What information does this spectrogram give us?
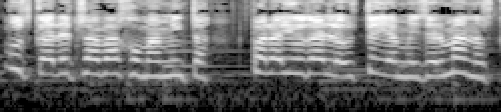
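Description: An actress playing a timid but stubborn young peasant girl in a radio drama, with an Ecuadorian highland accent, a Kichwa speaker's halting phrasing. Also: level tone, pushed and bright. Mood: meek, questioning. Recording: music bed under the voice.

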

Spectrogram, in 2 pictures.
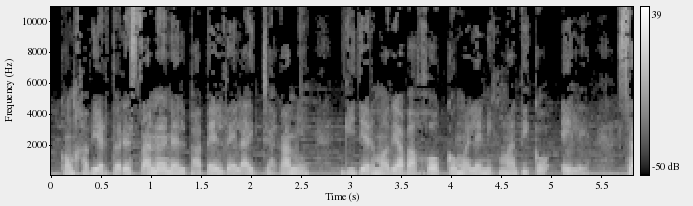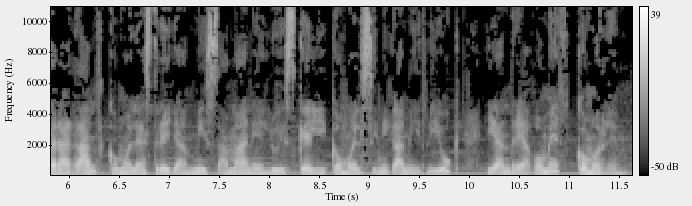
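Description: A woman's voice: medium pitch, steady tone, moderate pace, darkish tone, soft background music. A woman presenting a radio programme with scripted announcements.

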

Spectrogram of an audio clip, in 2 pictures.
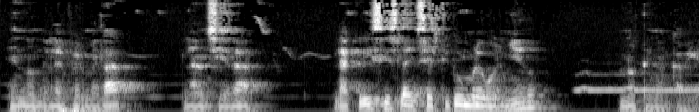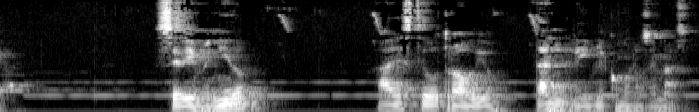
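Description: Man, guided meditation, warm soft voice, very slow, calm, low-pitched, roomy sound, quiet music. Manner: calm, gentle, unhurried, with many pauses. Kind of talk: guided meditation, soothing narration. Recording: roomy echo, distant mic, soft music.

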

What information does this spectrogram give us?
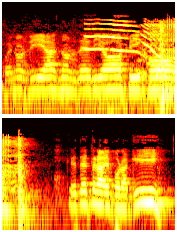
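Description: Man playing a slow-speaking, high-voiced village priest. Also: wildly swooping pitch, heavy background noise, heavily acted. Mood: welcoming, dignified. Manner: deliberate, formal, old-fashioned speech. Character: courteous, authoritative village parish priest of the 1700s. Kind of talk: amateur historical radio drama acting.

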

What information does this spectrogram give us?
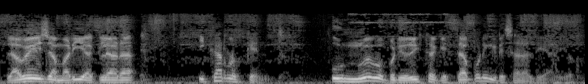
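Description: An actor playing a pompous narrator in mock-solemn scripted narration for a comic radio drama. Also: male voice, lowish voice, close to an everyday voice. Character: pompous, easily distracted male radio-play narrator. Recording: noisy old radio broadcast.

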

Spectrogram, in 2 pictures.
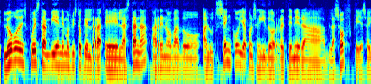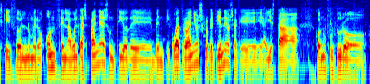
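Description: A man, talking cycling news on the radio in a relaxed, joking way. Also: mid-range voice, moderate pace. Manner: relaxed, jokey. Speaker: cycling commentator. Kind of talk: casual radio chat.

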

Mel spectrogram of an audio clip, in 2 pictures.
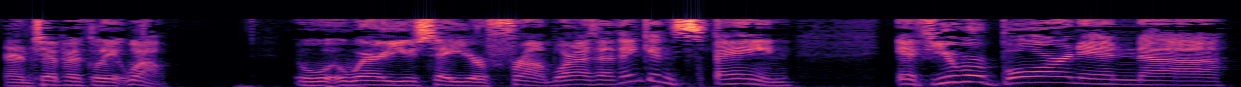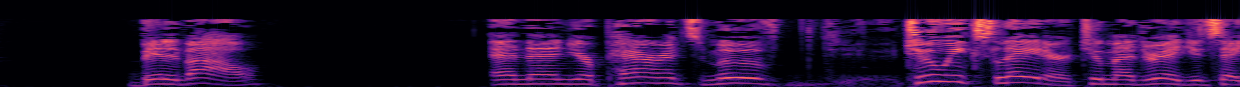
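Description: A Canadian man giving a bilingual English lesson, speaking slowly and repeating words over and over so learners can catch the sounds. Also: high voice, expressive, fairly bright tone. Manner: slow, repeats words for drilling. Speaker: English teacher.

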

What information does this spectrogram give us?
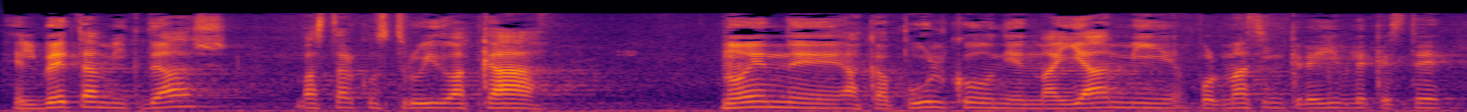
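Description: A man's voice: on the high side, fairly even intonation, normal speed. A Mexican man, a rabbi, giving an informal religious talk in a conversational way, often putting questions to his listeners. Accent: Mexican Spanish. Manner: conversational, checking in with listeners through rhetorical questions. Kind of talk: informal religious sermon with anecdotes. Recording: reverberant hall, clear background room noise.

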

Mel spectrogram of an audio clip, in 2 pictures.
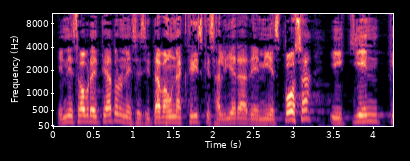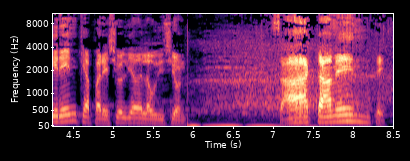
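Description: Animated middle-aged Mexican man telling stories. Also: fairly high pitch, normal speed. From Mexico City. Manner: animated storyteller, jokes with the crowd, asks tag questions; trained actor and voice-over artist. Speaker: business seminar speaker. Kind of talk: live motivational talk to an audience.

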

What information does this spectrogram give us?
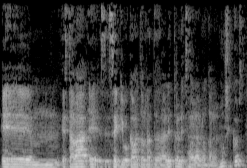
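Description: A man's voice: mid-range voice, fairly even intonation, fairly quick. A man with a Castilian Madrid accent chatting casually as a podcast co-host, telling anecdotes in a playful, campy, emphatic way. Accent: Castilian Spanish from Madrid area. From Spain, Madrid region. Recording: roomy, echoing indoor sound.

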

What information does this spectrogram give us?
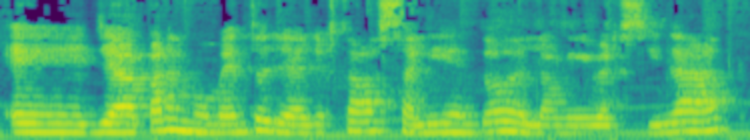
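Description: A woman's voice: medium pitch, fairly quick, soft background music. A young Venezuelan woman with a Venezuelan accent, chatting enthusiastically as a guest on a podcast, with lots of fillers. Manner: enthusiastic, many fillers, animated. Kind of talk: casual podcast interview.

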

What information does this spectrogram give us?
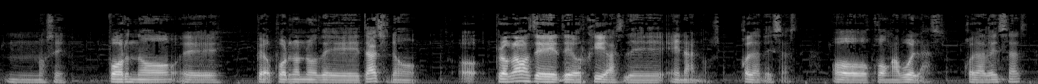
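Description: A man from Spain with a Spanish accent, giving a casual book review in a halting, filler-heavy way and bluntly criticizing what he read. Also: on the low side, gravelly, fairly bright tone.

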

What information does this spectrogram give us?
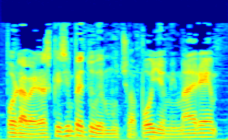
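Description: Low-voiced Spanish man telling stories. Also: brisk, faint music behind. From Badalona, Spain. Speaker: bullfighter being interviewed. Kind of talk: casual conversational storytelling.

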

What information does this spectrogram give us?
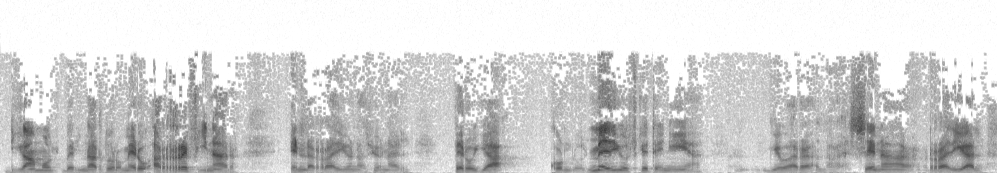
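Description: An older man giving reflective interview commentary in halting, measured phrases. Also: medium pitch, pushed and bright. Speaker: interviewee commenting on theatre history.

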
